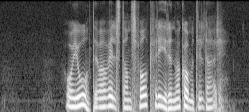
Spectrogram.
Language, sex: Norwegian, female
